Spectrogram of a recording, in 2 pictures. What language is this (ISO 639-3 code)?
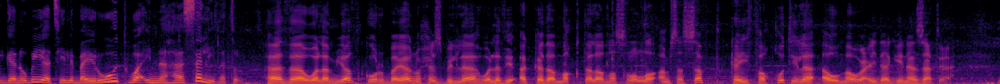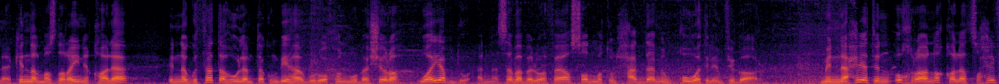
ara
